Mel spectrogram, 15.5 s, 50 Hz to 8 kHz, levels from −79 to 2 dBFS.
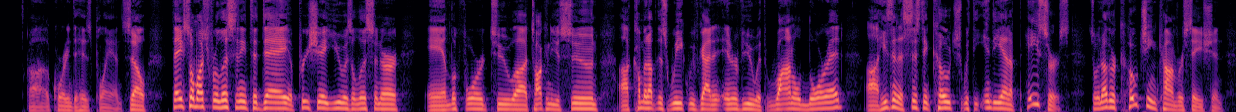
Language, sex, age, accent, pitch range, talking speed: English, male, 30-49, American, 115-165 Hz, 200 wpm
